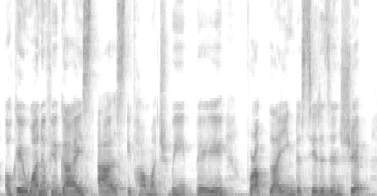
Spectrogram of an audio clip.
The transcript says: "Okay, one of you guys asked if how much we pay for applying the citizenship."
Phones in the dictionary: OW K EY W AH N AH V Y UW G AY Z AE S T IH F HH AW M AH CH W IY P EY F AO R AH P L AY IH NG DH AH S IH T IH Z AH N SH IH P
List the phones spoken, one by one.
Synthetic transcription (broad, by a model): OW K EY W AH N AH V Y UW G AY S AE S IH F HH AW M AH CH W IY P EY F AO R AH P L AY IH NG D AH S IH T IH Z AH N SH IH P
